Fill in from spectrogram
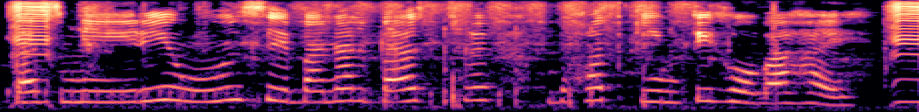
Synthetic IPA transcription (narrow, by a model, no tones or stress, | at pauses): k̪ɐsmiːɾiũːnsebɐnəlbəst̪ɾbɔɦɔt̪kiːmt̪iɦoːbaɦae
